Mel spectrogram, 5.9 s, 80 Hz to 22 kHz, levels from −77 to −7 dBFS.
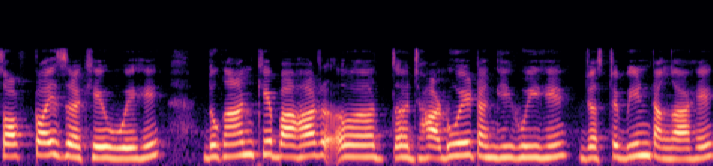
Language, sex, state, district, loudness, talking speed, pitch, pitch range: Hindi, female, Jharkhand, Jamtara, -14 LUFS, 150 wpm, 255 Hz, 235-270 Hz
